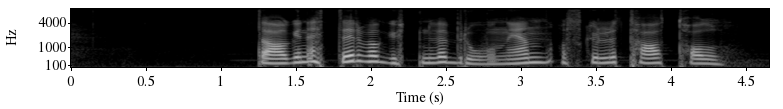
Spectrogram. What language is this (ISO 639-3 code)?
nor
